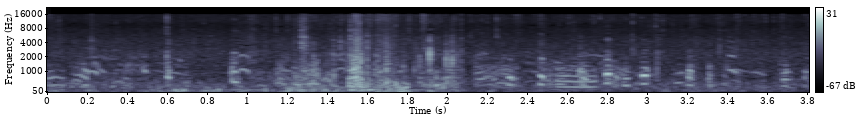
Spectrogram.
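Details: Flock of hens being fed, scattered clucks interrupted midway by a loud broadband rustle or clatter, then more short clucking calls.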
